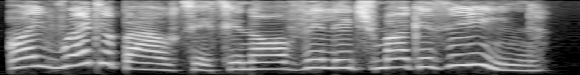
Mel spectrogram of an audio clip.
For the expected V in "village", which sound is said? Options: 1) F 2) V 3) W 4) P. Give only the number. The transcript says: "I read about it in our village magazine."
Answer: 2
